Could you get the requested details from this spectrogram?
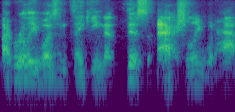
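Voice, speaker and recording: A man's raspy, put-on character voice at a moderate pace, with a dry, close sound and no echo. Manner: weary, disheveled.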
